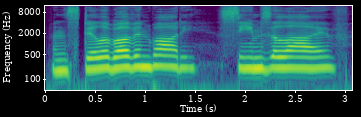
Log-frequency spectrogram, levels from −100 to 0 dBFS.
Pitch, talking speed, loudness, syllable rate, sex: 210 Hz, 135 wpm, -16 LUFS, 4.2 syllables/s, female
